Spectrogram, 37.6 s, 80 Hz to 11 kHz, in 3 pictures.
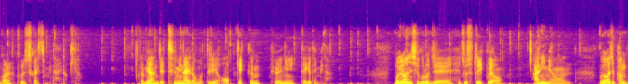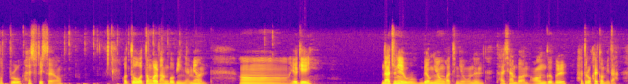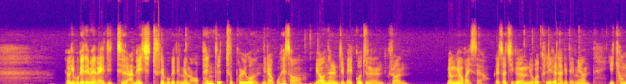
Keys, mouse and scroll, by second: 0.1 alt+right click, 0.3 Return, 0.3 KP_2, 0.3 KP_0, 0.3 KP_1, 0.4 alt+middle click, 0.8 alt+click, 1.2 alt+middle click, 1.9 alt+middle click, 2.4 alt+right click, 2.7 alt+middle click, 3.0 alt+click, 3.3 alt+right click, 3.7 alt+click, 3.7 alt+middle click, 5.1 alt+click, 5.1 alt+right click, 5.1 alt+middle click, 5.8 alt+click, 6.4 alt+middle click, 6.5 alt+right click, 6.9 alt+middle click, 7.2 alt+right click, 8.0-8.4 right drag, 8.9 alt+click, 9.3 alt+right click, 9.7 alt+middle drag, 10.1 alt+click, 10.4 z, 11.0 z, 11.5-11.9 right drag, 12.3 alt+middle click, 12.7 alt+right click, 13.7 click, 14.2 alt+click, 14.4 alt+right click, 14.8 alt+middle click, 15.4 click, 15.4 right click, 15.4 z, 15.8 alt+middle click, 17.7 click, 31.1 click, 35.2 alt+click, 35.6 alt+right click, 36.0 alt+middle click, 36.4 alt+right click.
